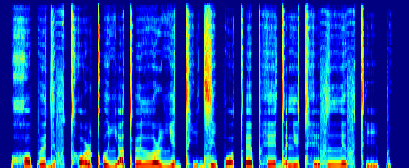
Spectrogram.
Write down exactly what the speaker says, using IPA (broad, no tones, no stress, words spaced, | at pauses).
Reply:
xɔpødɪftʰɔ̰ɭ kʼʊʎa̰ tʼølːɔɭʎed tʰḭdzipɔ̰ tʼɛpʰe da̰lʲøtʰḛf lːɪf tʼḭp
